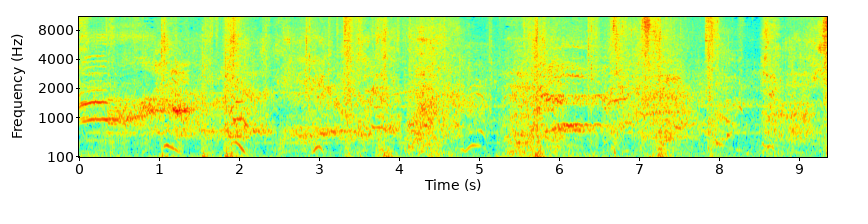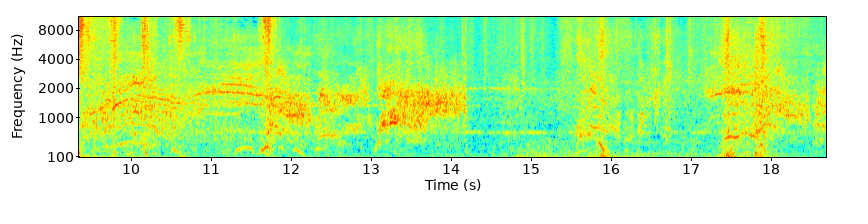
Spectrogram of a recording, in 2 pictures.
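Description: Blows thud and smack in a fight.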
